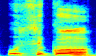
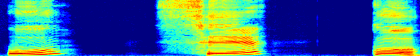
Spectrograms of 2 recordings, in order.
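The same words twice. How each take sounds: First: Said in the usual way. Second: "उ ... से ... को", each drawn out with a pause after; letter by letter. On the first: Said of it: "तो मिलके बन जाएगा". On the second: Shown as a demonstration. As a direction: sound out "उ से को" one part at a time. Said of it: "तो मिलके बन जाएगा उसको". ("उ ... से ... को" अलग-अलग, खींचकर)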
